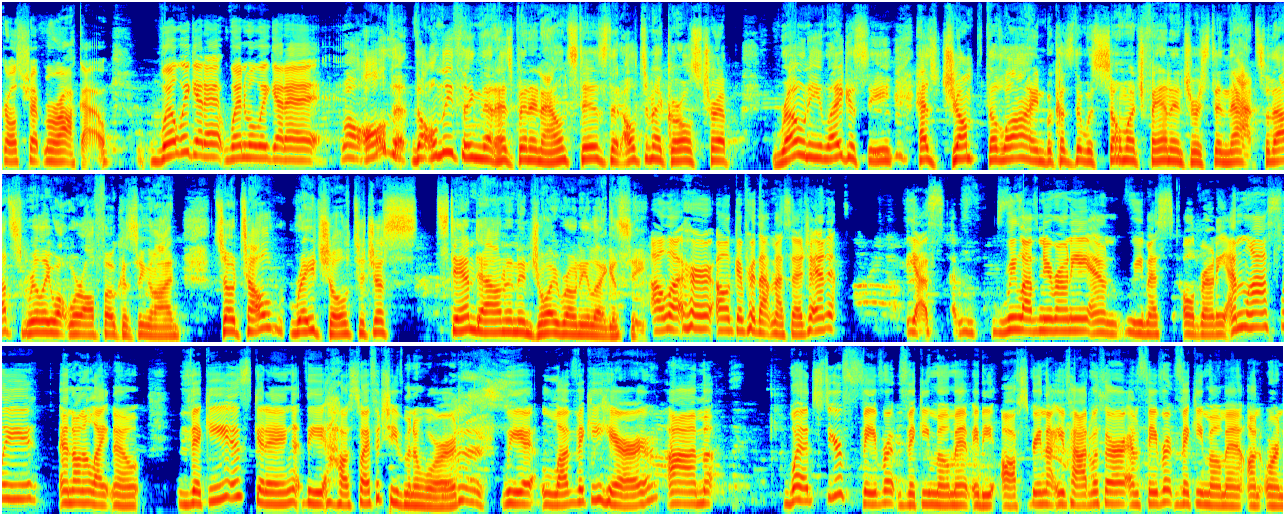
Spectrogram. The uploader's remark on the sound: sound bites from the BravoCon red carpet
